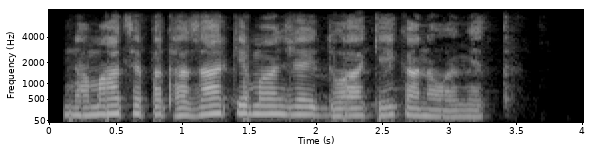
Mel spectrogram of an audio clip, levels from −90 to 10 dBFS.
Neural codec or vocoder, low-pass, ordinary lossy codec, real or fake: vocoder, 44.1 kHz, 80 mel bands, Vocos; 7.2 kHz; Opus, 24 kbps; fake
